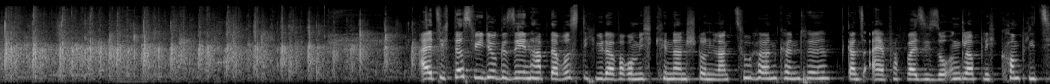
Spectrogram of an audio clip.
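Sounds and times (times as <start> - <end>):
audience applause: 0.0 - 4.4
speech: 4.3 - 10.4.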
